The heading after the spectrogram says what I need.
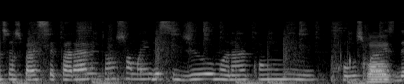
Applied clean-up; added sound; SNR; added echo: none; Drum kit; 12 dB; none.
